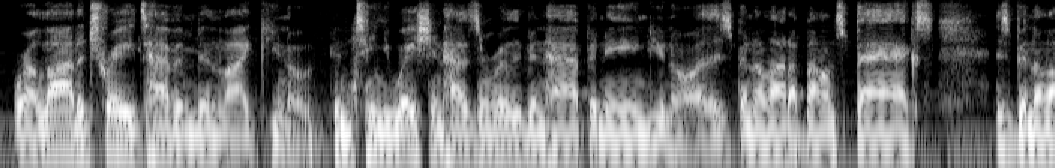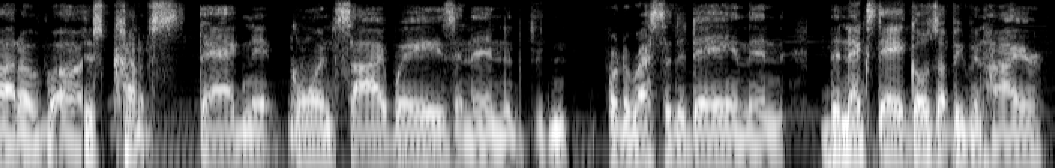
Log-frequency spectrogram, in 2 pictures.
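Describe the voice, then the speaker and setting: Rambling male show caller. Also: medium pitch. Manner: rambling, self-interrupting, repeats phrases. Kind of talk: radio show caller, casual chat.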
